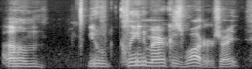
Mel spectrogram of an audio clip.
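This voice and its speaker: With a normal speaking voice, a man talks at a fairly high pitch and keeps his intonation fairly even. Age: 60s. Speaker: career coach and retired Air Force colonel. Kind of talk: casual interview.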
